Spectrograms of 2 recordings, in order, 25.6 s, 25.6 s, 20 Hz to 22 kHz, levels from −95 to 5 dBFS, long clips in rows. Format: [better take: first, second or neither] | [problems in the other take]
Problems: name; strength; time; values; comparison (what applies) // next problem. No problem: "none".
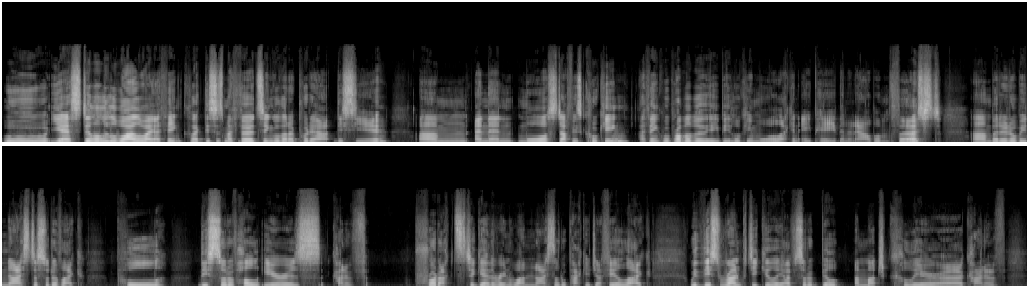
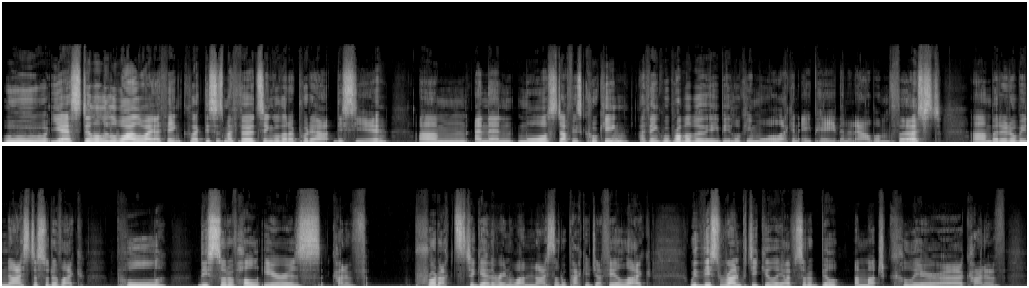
second | thin; somewhat; fading below 350 Hz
